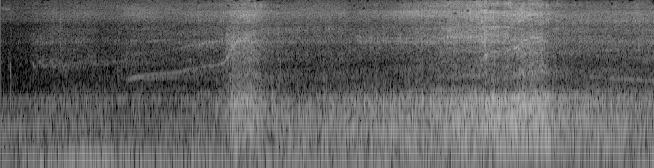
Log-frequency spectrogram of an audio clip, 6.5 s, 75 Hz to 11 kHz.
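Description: An X-Maxx 8S RC car driving, giving a loud, steady motor roar and a thin whine that rises and falls, with no break in the noise.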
